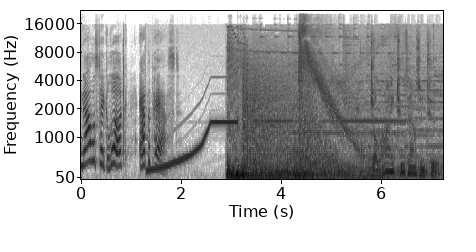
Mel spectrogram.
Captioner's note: sound Effects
